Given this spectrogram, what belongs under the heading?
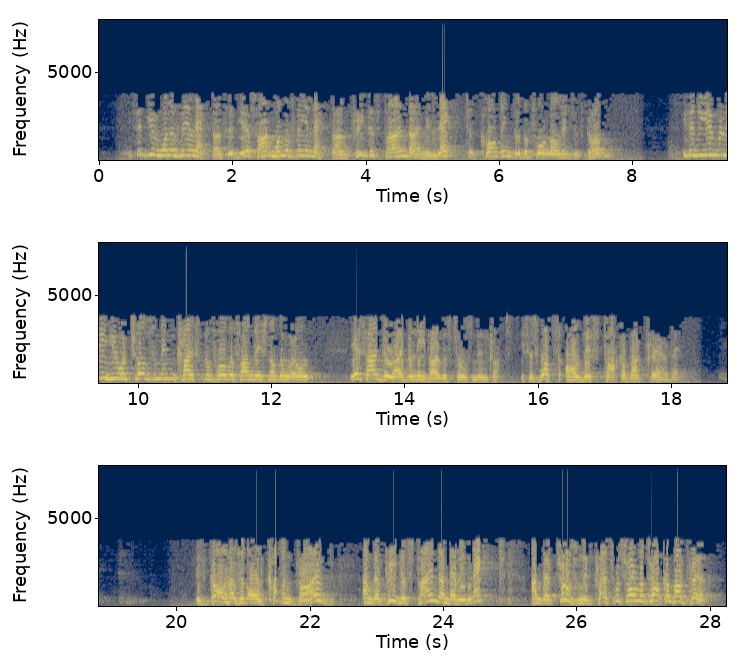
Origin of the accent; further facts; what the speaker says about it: Northern Ireland, United Kingdom; We go across the water to London and we say we come from Ulster, and the people look at you as if you were a queer case.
